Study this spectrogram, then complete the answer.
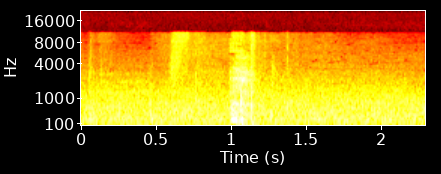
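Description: A soft thud of a landing sounds once.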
